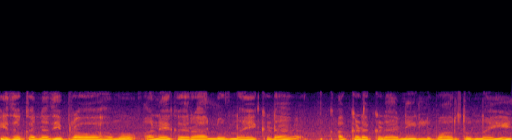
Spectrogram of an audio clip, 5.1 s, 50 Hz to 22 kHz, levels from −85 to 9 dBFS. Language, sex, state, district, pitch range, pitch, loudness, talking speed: Telugu, male, Andhra Pradesh, Chittoor, 180-190 Hz, 185 Hz, -12 LUFS, 130 wpm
